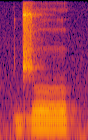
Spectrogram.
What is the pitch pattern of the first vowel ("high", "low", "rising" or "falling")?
low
